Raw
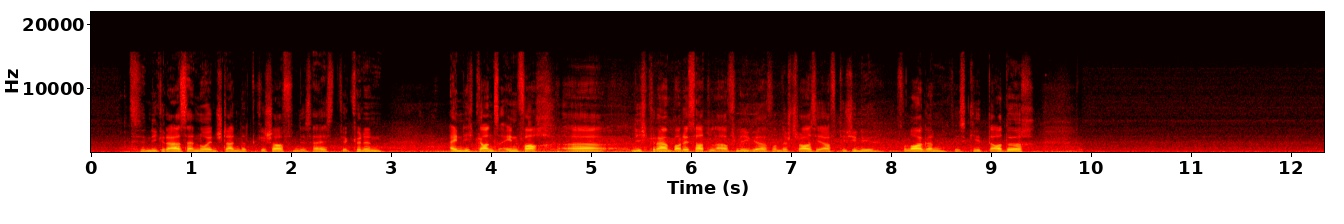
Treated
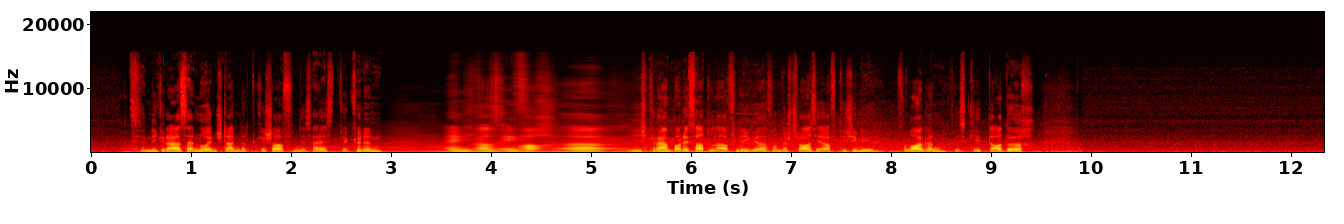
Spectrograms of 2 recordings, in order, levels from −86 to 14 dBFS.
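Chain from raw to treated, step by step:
0:02.90–0:05.51: spectrum smeared in time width 84 ms
level +1.5 dB

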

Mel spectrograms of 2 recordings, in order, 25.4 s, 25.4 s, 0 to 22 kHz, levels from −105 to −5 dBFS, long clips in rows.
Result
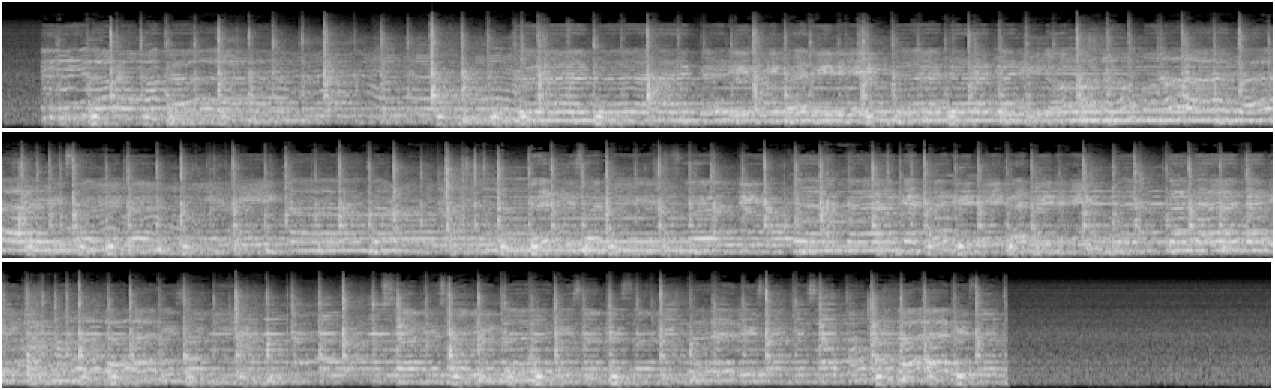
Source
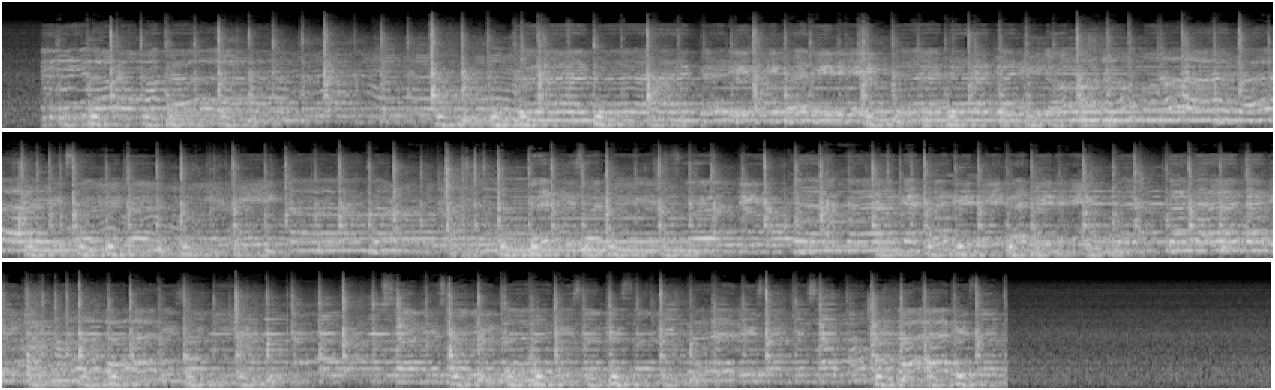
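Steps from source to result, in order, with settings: Butterworth high-pass 160 Hz 48 dB per octave
level +5.5 dB

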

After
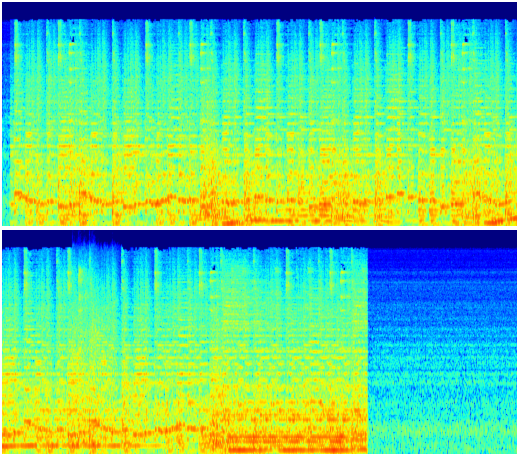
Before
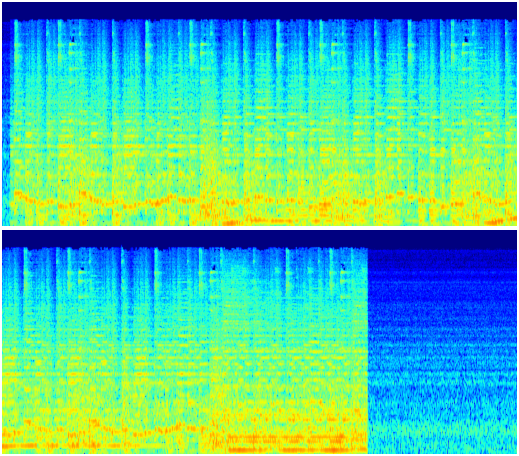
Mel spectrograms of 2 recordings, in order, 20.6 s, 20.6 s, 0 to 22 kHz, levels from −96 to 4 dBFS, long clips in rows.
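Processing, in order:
dynamic equaliser 2,200 Hz, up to −4 dB, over −37 dBFS, Q 0.98
0:11.69–0:12.67: highs frequency-modulated by the lows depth 0.18 ms
level +6.5 dB

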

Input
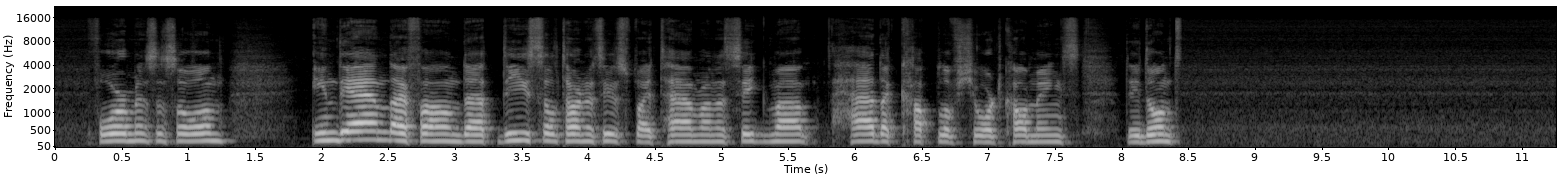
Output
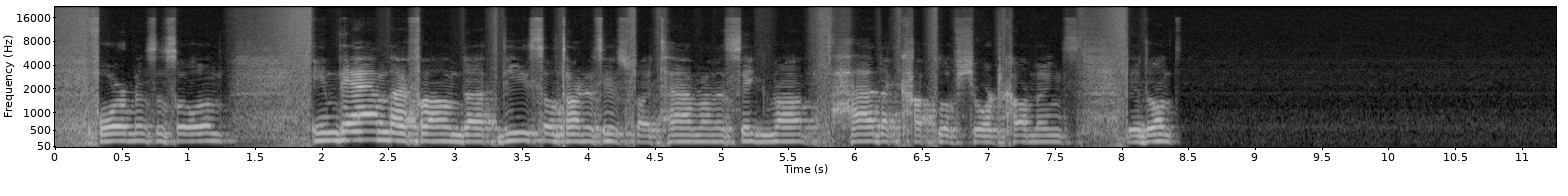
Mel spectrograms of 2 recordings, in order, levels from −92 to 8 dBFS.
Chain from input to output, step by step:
formants moved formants +4 semitones
bit-depth reduction 10 bits, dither triangular
background raised ahead of every attack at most 24 dB per second
level −1.5 dB

